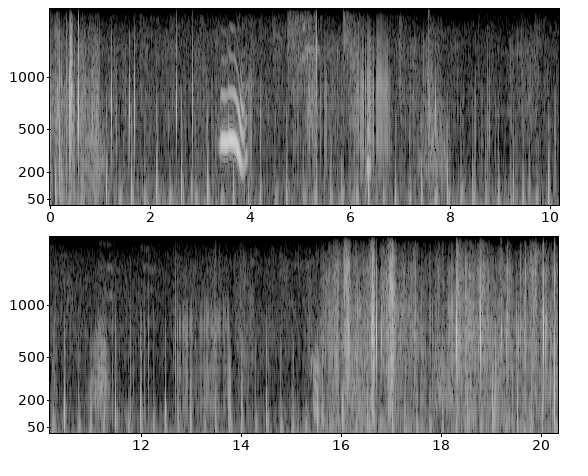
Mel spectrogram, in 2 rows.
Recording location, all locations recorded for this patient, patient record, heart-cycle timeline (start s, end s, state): pulmonary valve (PV)
aortic valve (AV)+pulmonary valve (PV)+tricuspid valve (TV)
#Age: Child
#Sex: Female
#Height: 114.0 cm
#Weight: 26.2 kg
#Pregnancy status: False
#Murmur: Absent
#Murmur locations: nan
#Most audible location: nan
#Systolic murmur timing: nan
#Systolic murmur shape: nan
#Systolic murmur grading: nan
#Systolic murmur pitch: nan
#Systolic murmur quality: nan
#Diastolic murmur timing: nan
#Diastolic murmur shape: nan
#Diastolic murmur grading: nan
#Diastolic murmur pitch: nan
#Diastolic murmur quality: nan
#Outcome: Abnormal
#Campaign: 2015 screening campaign
0.00	7.92	unannotated
7.92	8.04	S2
8.04	8.20	diastole
8.20	8.32	S1
8.32	8.42	systole
8.42	8.56	S2
8.56	8.70	diastole
8.70	8.84	S1
8.84	8.94	systole
8.94	9.04	S2
9.04	9.22	diastole
9.22	9.34	S1
9.34	9.42	systole
9.42	9.54	S2
9.54	9.74	diastole
9.74	9.86	S1
9.86	9.94	systole
9.94	10.04	S2
10.04	10.24	diastole
10.24	10.36	S1
10.36	10.42	systole
10.42	10.58	S2
10.58	10.74	diastole
10.74	10.88	S1
10.88	10.96	systole
10.96	11.06	S2
11.06	11.24	diastole
11.24	11.38	S1
11.38	11.46	systole
11.46	11.60	S2
11.60	11.75	diastole
11.75	11.88	S1
11.88	11.96	systole
11.96	12.06	S2
12.06	12.22	diastole
12.22	12.32	S1
12.32	12.42	systole
12.42	12.56	S2
12.56	12.73	diastole
12.73	12.85	S1
12.85	12.96	systole
12.96	13.10	S2
13.10	13.28	diastole
13.28	13.39	S1
13.39	13.48	systole
13.48	13.58	S2
13.58	13.73	diastole
13.73	13.85	S1
13.85	13.97	systole
13.97	14.06	S2
14.06	14.26	diastole
14.26	14.36	S1
14.36	14.48	systole
14.48	14.62	S2
14.62	14.78	diastole
14.78	14.88	S1
14.88	14.96	systole
14.96	15.08	S2
15.08	15.28	diastole
15.28	20.35	unannotated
